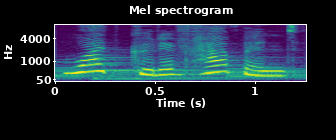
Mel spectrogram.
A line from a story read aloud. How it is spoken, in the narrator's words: Aurora cried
